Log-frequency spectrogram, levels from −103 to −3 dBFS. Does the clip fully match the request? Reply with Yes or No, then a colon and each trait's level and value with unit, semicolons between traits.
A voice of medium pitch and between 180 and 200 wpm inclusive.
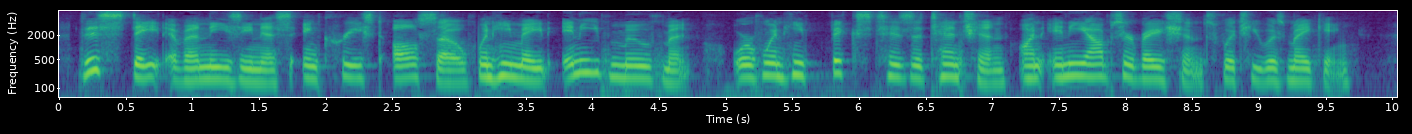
No: medium, 180 Hz; average, 145 wpm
